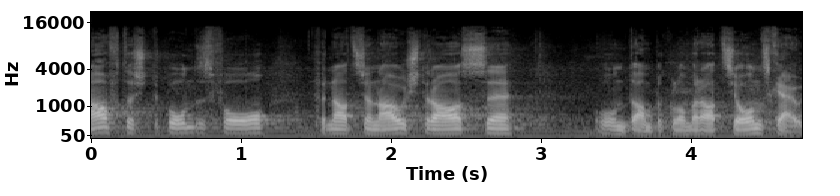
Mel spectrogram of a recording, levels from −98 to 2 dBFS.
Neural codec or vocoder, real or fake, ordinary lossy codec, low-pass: vocoder, 44.1 kHz, 128 mel bands every 256 samples, BigVGAN v2; fake; none; 14.4 kHz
